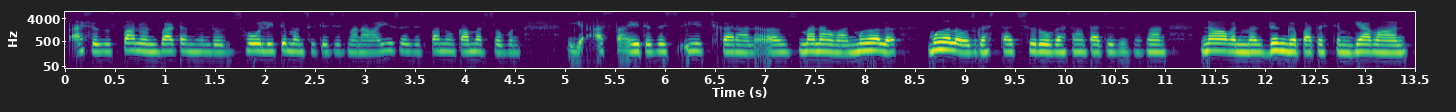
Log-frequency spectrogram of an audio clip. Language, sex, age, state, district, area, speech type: Kashmiri, female, 30-45, Jammu and Kashmir, Ganderbal, rural, spontaneous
